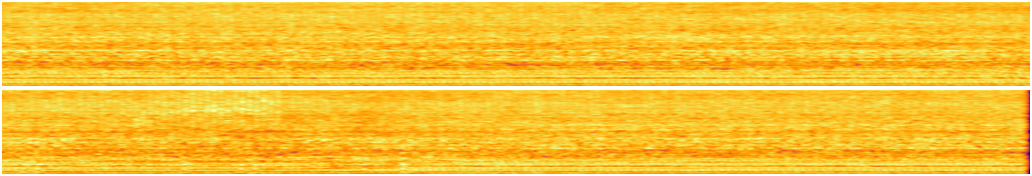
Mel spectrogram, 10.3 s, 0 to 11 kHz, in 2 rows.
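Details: Old Tecumseh-powered generator revived after years outdoors in rain and snow; steady even petrol drone, no misses or surging; only needs a little carb tuning once warm; outputs 115 V powering a fan; normal running.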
